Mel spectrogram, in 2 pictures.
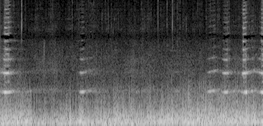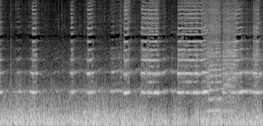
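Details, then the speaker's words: Mountain bike disc brake ridden out after working the CRC De-squeak compound into the rotors; in low gear, pedalling against the brake, sharp high ringing squeal comes in bursts at the start, expected before it fades. "Once again, it's going to squeal in the beginning, so don't be alarmed."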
